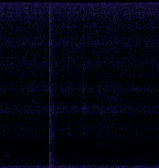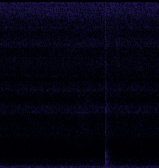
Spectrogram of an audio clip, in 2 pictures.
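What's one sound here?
A plastic cup is set down with a light tap.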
